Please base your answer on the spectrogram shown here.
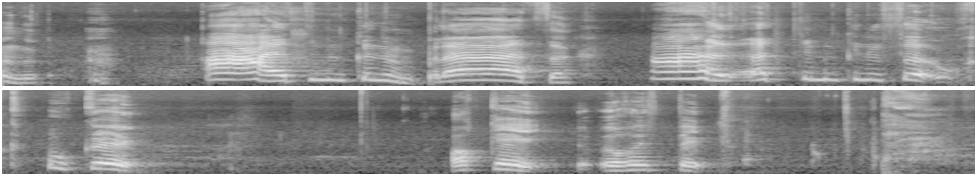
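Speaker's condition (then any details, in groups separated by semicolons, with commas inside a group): Cerebral palsy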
